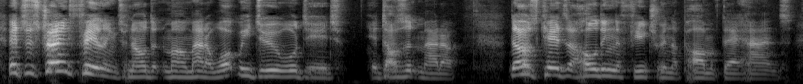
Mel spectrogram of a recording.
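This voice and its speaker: Picture a man playing a gunsmith in his seventies from an audio story. His voice crackles with gravel and carries a hard, forceful edge at a slightly raised pitch. He speaks bluntly and matter-of-factly, with a world-weary temper. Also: full character voice. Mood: weary, solemn.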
